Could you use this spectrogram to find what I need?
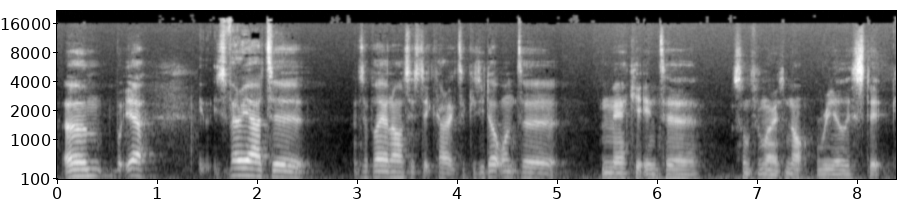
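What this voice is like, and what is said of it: Northern English accent. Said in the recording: “This is an English accent. ... Yes, I am from England as well. Leeds, the north of England.”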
